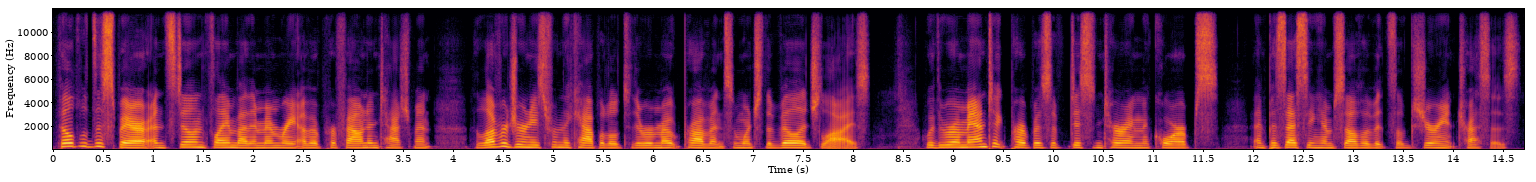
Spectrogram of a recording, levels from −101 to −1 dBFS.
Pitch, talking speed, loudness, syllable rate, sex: 195 Hz, 175 wpm, -20 LUFS, 5.7 syllables/s, female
